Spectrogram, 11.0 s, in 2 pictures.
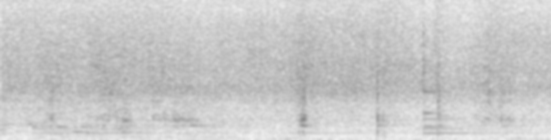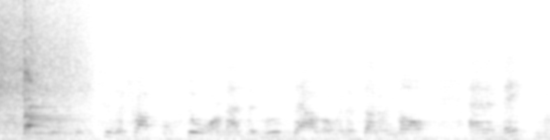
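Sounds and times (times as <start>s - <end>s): metal spoon knocking pot: 0.0s - 6.3s
meatballs sizzling in pot: 0.0s - 6.4s.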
